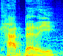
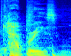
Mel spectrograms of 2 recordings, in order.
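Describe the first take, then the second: First: The name ends without an s sound. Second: The name ends with an s sound. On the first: The speaker calls it wrong. "not Cadbury" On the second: The speaker calls it right. "that is how you pronounce it"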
